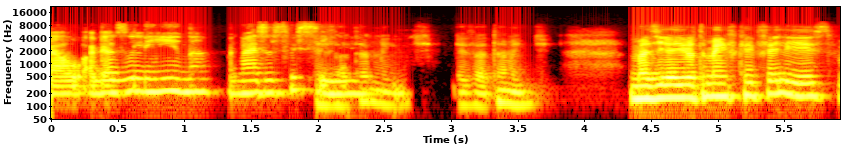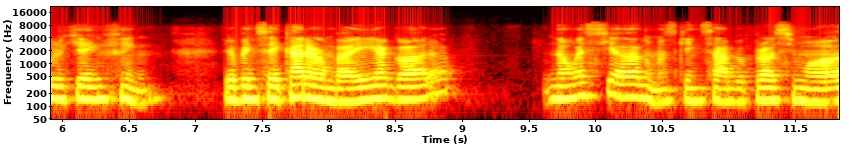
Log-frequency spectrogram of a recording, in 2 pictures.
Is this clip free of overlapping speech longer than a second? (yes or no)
yes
